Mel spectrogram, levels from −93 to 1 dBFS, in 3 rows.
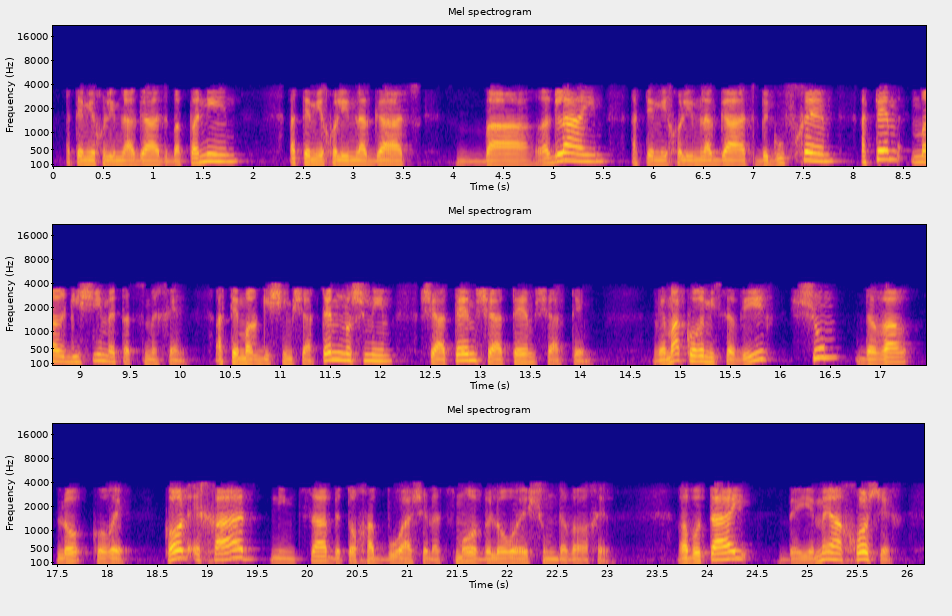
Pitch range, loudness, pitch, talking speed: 105-170 Hz, -17 LUFS, 120 Hz, 105 wpm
